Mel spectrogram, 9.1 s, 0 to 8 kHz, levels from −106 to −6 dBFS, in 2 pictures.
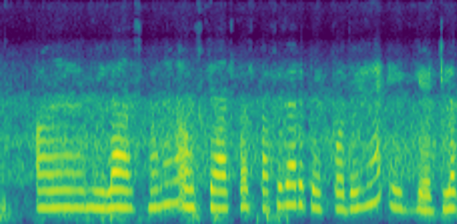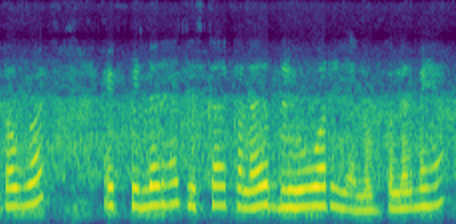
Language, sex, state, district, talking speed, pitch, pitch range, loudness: Hindi, female, Punjab, Pathankot, 185 wpm, 235 Hz, 225-260 Hz, -17 LUFS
